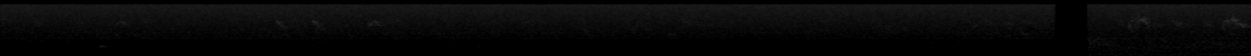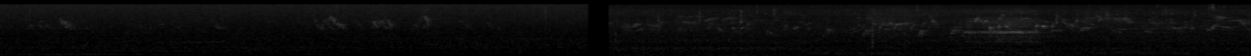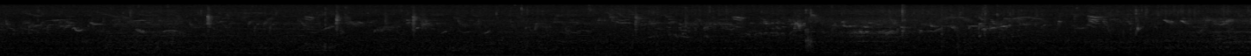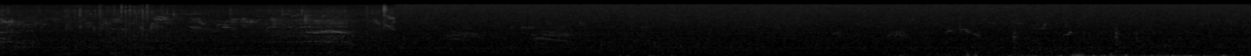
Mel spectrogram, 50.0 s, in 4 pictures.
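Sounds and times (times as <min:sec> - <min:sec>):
background hiss: 0:00.0 - 0:50.0
small birds chirping: 0:18.6 - 0:44.2.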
